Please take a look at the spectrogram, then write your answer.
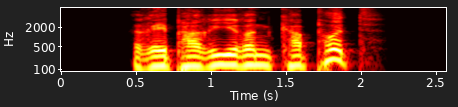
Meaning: inflection of kaputtreparieren: 1. first/third-person plural present 2. first/third-person plural subjunctive I
- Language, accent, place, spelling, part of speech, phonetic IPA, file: German, Germany, Berlin, reparieren kaputt, verb, [ʁepaˌʁiːʁən kaˈpʊt], De-reparieren kaputt.ogg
